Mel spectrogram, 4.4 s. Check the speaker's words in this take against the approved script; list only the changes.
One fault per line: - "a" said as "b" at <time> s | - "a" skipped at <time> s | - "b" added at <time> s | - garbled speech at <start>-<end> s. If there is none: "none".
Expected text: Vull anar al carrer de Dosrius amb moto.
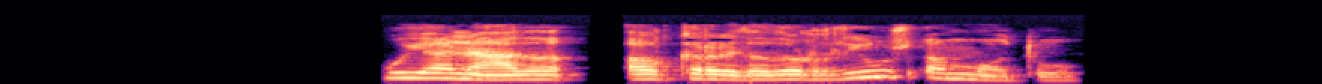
none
